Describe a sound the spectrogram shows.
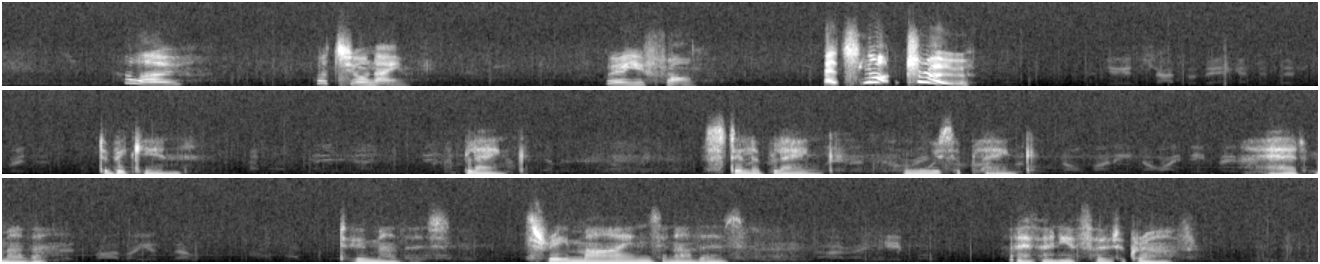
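A young woman speaks in short, halting bursts with long pauses between them.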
